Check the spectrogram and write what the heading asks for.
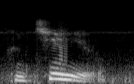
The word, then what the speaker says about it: continue: When I get to the word continue, continue, You can hear that. Continue. Tin. And so that would go in a second stressed syllable.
